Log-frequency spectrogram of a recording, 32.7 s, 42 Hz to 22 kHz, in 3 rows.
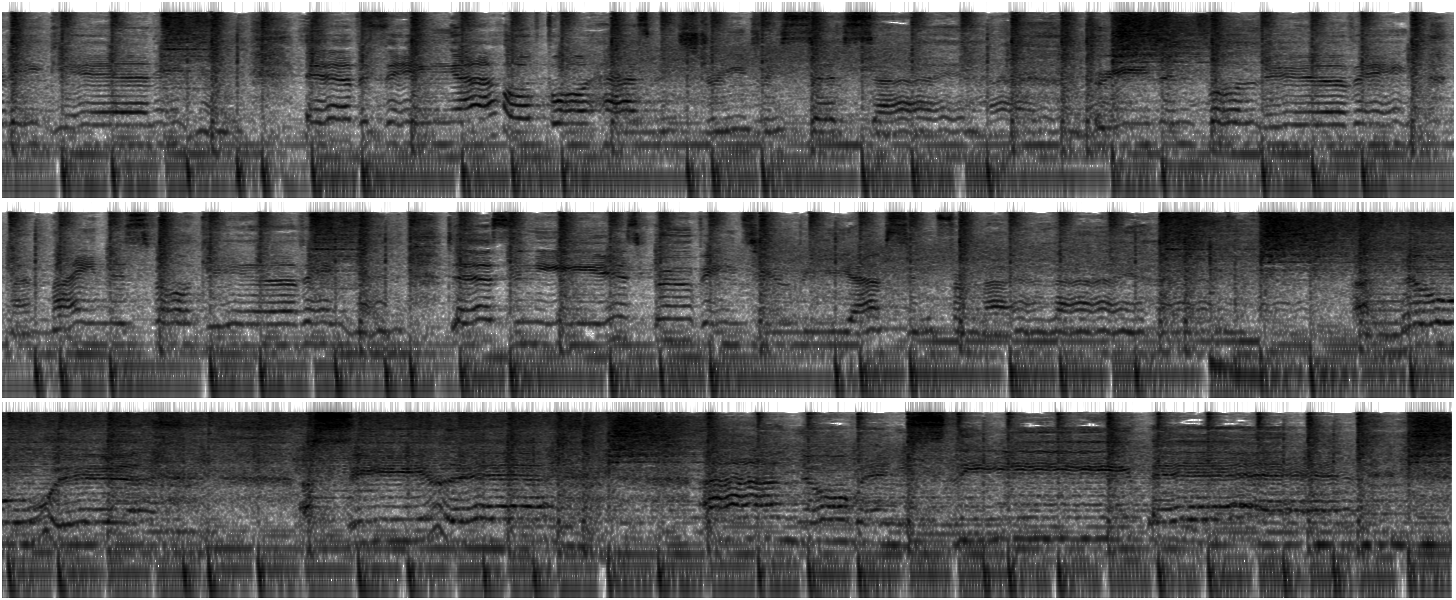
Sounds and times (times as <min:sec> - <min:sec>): Music: 0:00.0 - 0:32.6.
